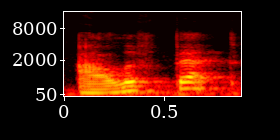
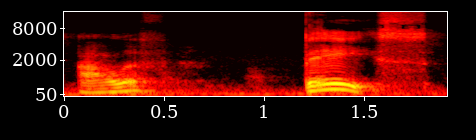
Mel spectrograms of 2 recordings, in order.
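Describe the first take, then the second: First: The last word ends with a t sound. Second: The last word ends with an s sound.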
